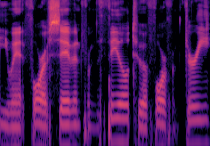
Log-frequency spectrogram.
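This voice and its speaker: A man talks with a slight Eastern Kentucky accent. The sound is dry and close, with no echo. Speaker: sports video game commentator. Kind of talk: gameplay commentary. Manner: casual, conversational.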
